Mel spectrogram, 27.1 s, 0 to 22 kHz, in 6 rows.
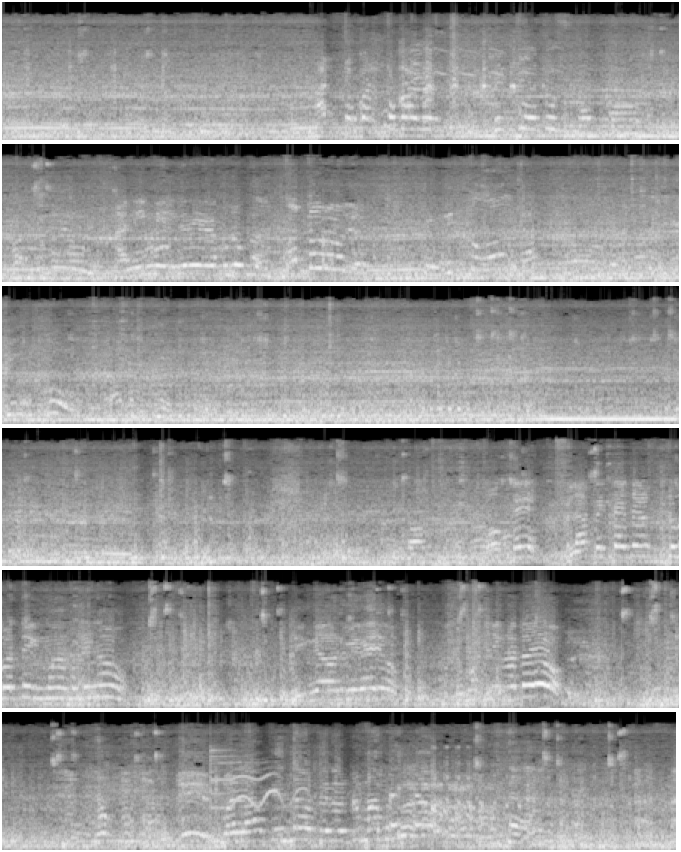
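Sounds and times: vehicle engine and road drone: 0.0 - 27.0
people talking: 2.0 - 10.6, 16.1 - 19.0, 19.8 - 22.1, 23.0 - 27.0.

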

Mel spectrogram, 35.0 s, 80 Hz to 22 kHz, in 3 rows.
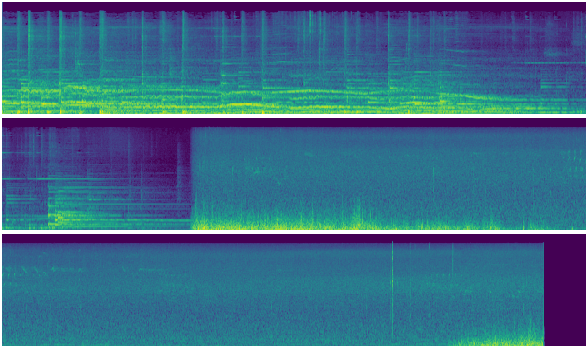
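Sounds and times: low rumbling noise: 0.0 - 30.8
faint steady hiss: 15.5 - 34.0.

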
